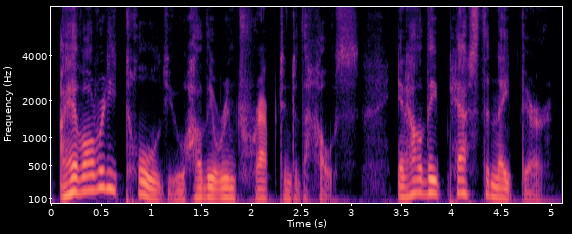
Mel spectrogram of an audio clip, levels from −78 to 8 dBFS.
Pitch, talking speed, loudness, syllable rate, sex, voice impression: 110 Hz, 225 wpm, -20 LUFS, 6.3 syllables/s, male, very masculine, very adult-like, old, very thick, tensed, very powerful, bright, soft, muffled, very fluent, slightly raspy, very cool, very intellectual, very sincere, very calm, very mature, friendly, very reassuring, unique, elegant, very wild, sweet, very lively, kind, slightly light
